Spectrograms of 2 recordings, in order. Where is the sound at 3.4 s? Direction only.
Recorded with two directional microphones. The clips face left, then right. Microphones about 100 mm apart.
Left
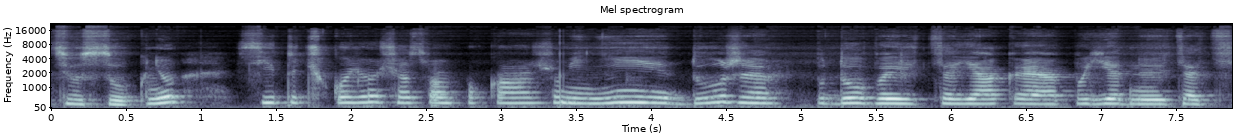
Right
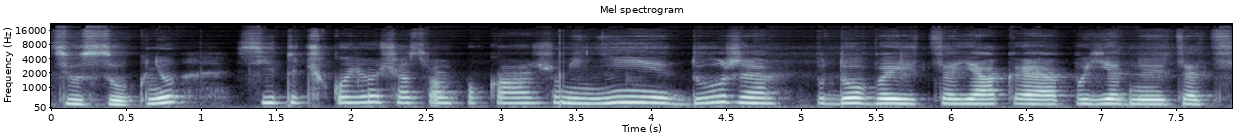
30° right (ahead or behind).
